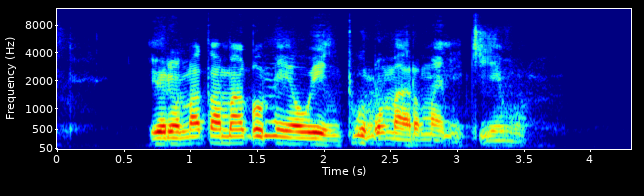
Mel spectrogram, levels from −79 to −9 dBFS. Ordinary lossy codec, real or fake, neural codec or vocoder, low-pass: none; fake; codec, 24 kHz, 1 kbps, SNAC; 10.8 kHz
